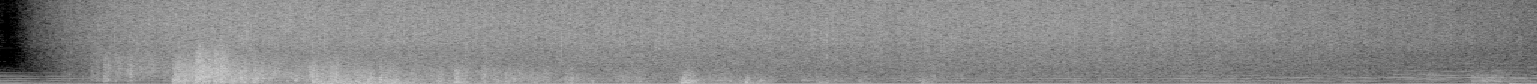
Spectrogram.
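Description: Thunder over steady rain: a loud crackling rumble about a second in, a couple of sharper cracks around the middle, then rain hissing on, over a low sustained musical drone.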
